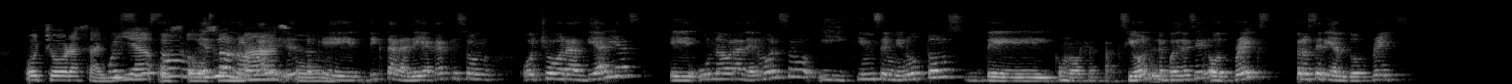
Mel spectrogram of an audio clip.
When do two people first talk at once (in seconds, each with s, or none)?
1.1 s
